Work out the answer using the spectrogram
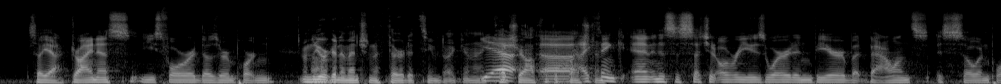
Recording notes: At Allagash Brewing in Portland, Maine. In this conversation, recorded at Allagash.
